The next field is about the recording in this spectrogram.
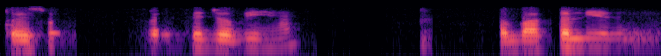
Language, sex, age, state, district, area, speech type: Hindi, male, 30-45, Uttar Pradesh, Jaunpur, rural, conversation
